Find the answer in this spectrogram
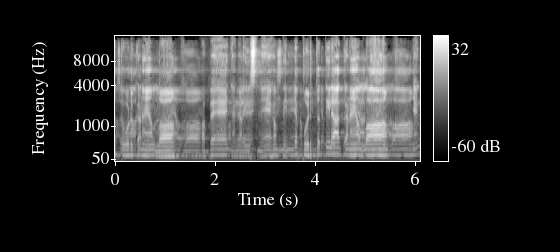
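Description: A man's voice chanting in long, held, sing-song phrases through a microphone and loudspeakers, in the manner of a religious recitation within a sermon.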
